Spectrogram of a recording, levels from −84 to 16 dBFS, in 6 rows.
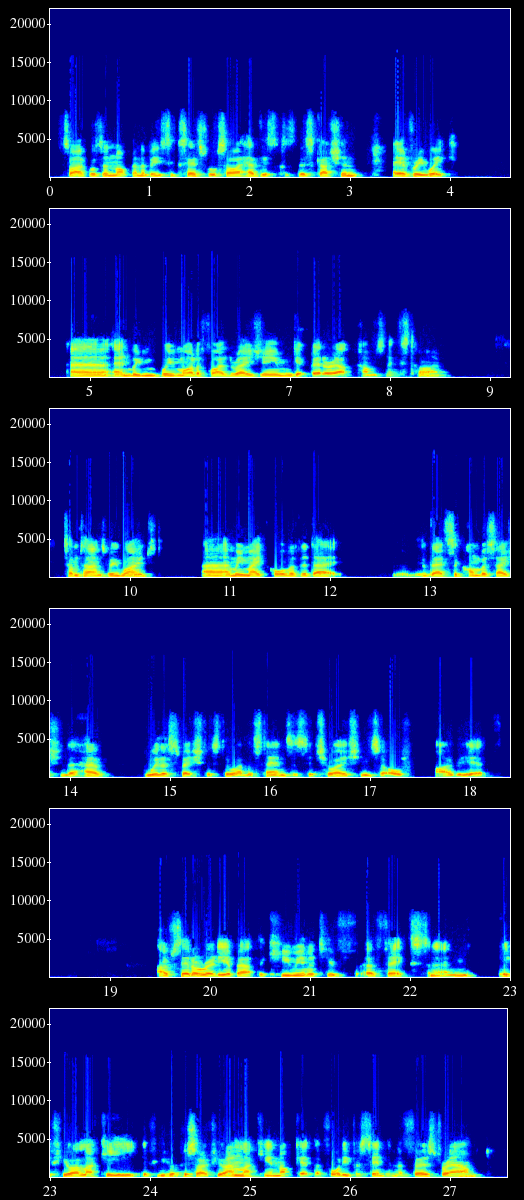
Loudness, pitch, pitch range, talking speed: -14 LUFS, 120 Hz, 115-130 Hz, 175 wpm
